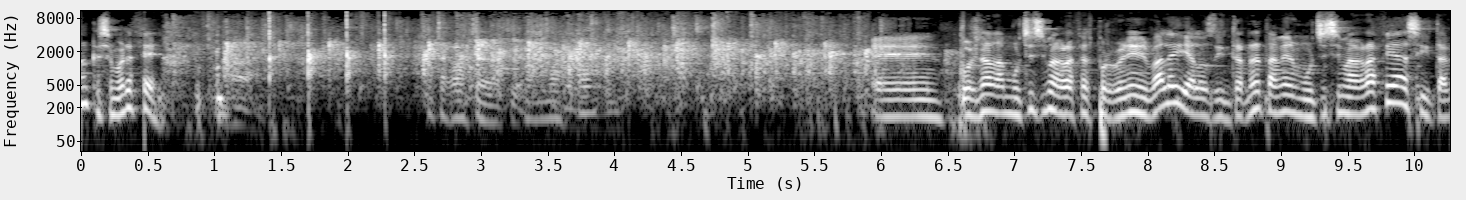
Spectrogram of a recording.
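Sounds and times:
speech: 0:00.0 - 0:01.4, 0:02.7 - 0:04.2, 0:06.0 - 0:10.2
audience applause: 0:00.6 - 0:07.4.

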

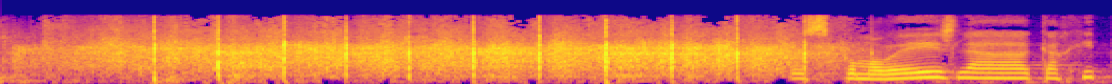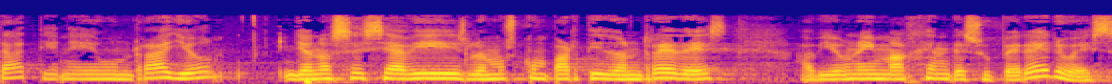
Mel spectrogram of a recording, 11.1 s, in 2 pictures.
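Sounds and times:
audience applause: 0:00.0 - 0:04.4
speech: 0:04.0 - 0:11.1.

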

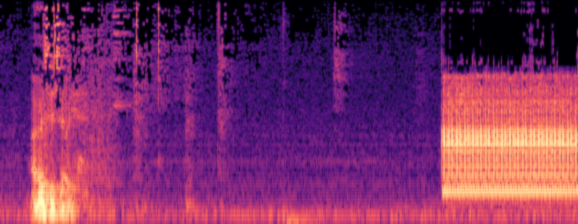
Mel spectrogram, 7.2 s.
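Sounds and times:
speech: 0:00.4 - 0:01.2
Crab pulsar periodic signal played as audio: 0:05.5 - 0:07.2.

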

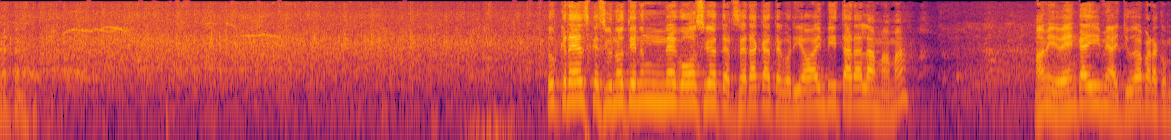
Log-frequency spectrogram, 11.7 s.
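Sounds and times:
laughter: 0:00.0 - 0:00.8, 0:09.2 - 0:11.0
audience applause: 0:00.0 - 0:06.2
speech: 0:05.5 - 0:09.2, 0:10.3 - 0:11.7.

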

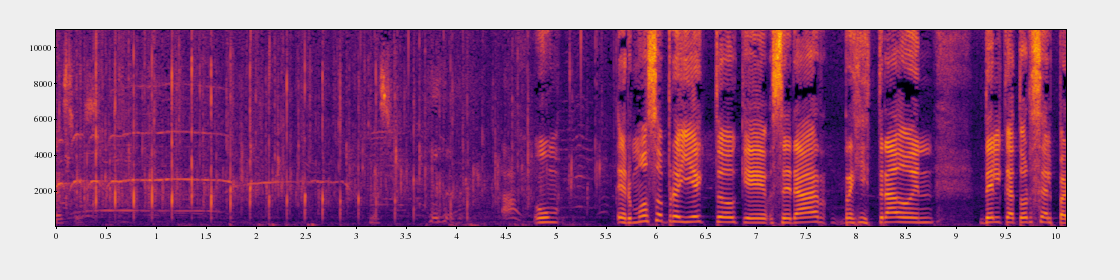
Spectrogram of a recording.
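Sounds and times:
speech: 0:00.0 - 0:00.6, 0:03.1 - 0:10.0
audience applause: 0:00.0 - 0:05.6.

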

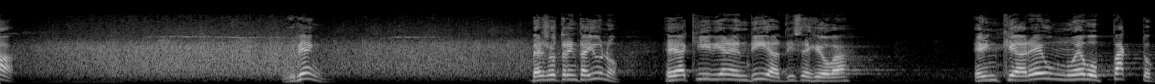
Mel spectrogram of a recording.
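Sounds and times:
speech: 0:00.0 - 0:00.2, 0:02.8 - 0:03.4, 0:05.3 - 0:08.6, 0:09.7 - 0:11.5
audience applauding loudly: 0:00.0 - 0:06.5.

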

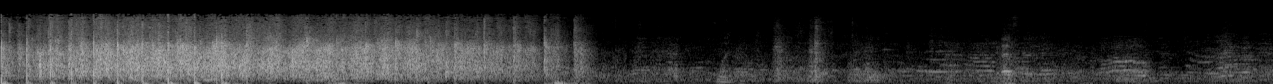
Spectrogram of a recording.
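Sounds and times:
audience applause: 0:00.0 - 0:06.0.

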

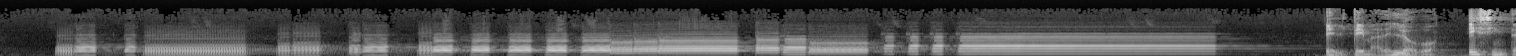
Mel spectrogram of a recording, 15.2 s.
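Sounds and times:
solo bassoon melody: 0:00.5 - 0:13.2
speech: 0:13.5 - 0:15.1.

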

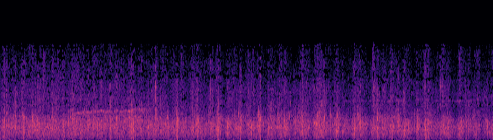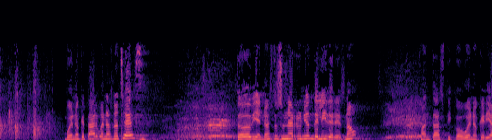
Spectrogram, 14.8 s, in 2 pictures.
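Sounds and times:
loud applause from a large audience: 0:00.0 - 0:08.3
speech: 0:08.4 - 0:09.7, 0:11.0 - 0:14.7.

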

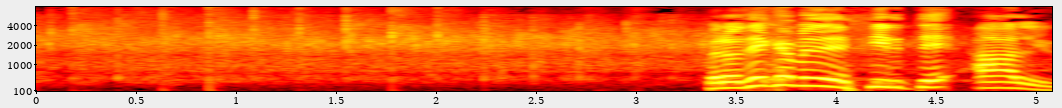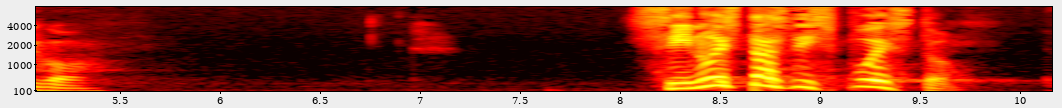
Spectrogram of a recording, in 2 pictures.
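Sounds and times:
audience applause: 0:00.0 - 0:05.0
speech: 0:03.4 - 0:05.4, 0:08.2 - 0:09.8.

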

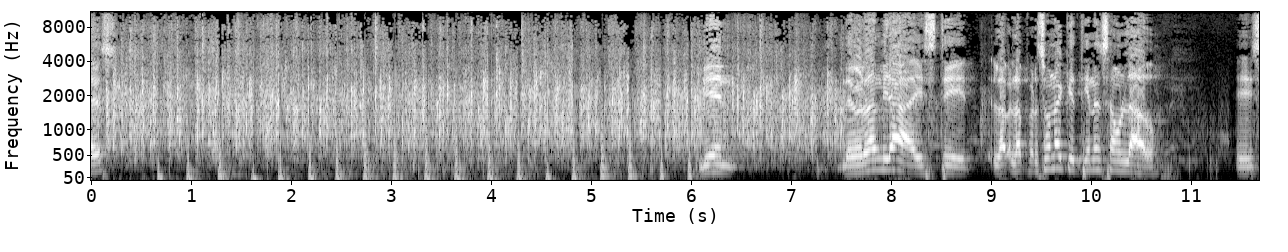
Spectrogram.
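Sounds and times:
speech: 0:00.0 - 0:01.1, 0:06.1 - 0:06.6, 0:07.5 - 0:10.8, 0:11.4 - 0:11.6
audience applause: 0:00.0 - 0:08.3.

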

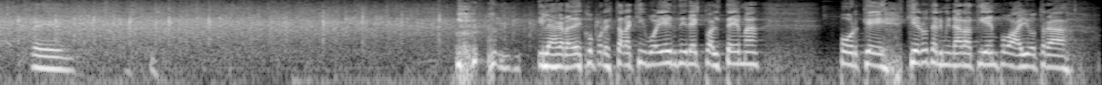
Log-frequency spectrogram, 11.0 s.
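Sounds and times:
audience applause: 0:00.0 - 0:06.2
speech: 0:00.4 - 0:00.9, 0:01.5 - 0:01.7, 0:05.0 - 0:10.9.

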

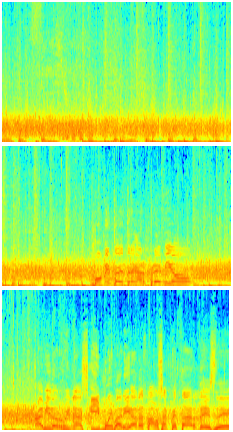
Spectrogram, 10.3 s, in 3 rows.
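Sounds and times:
crowd applause: 0:00.0 - 0:10.2
speech: 0:04.9 - 0:06.5, 0:07.4 - 0:10.2.

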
